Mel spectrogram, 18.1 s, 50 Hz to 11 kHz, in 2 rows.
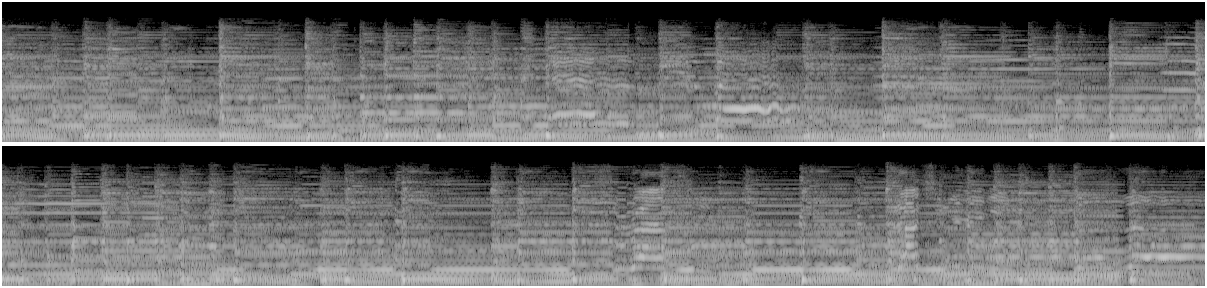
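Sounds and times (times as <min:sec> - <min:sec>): acoustic guitar strumming: 0:00.0 - 0:18.0
violin melody: 0:00.0 - 0:18.0.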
